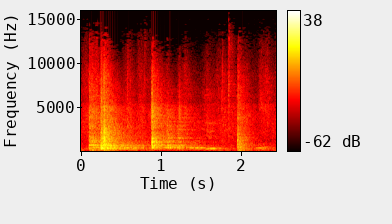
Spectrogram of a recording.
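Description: Kicks and strikes landing during martial-arts sparring and mitt work: three sharp slaps, the first and loudest just after the start, one about a second in and one at the end.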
